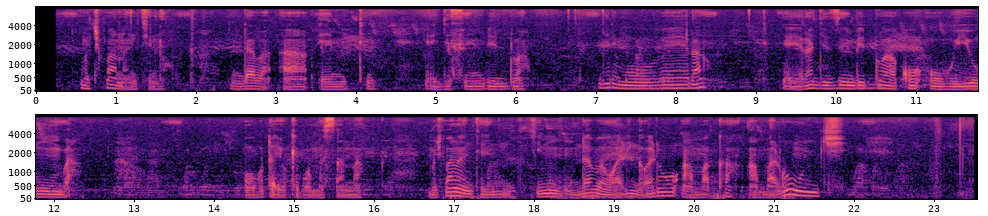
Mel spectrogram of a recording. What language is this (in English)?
Ganda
